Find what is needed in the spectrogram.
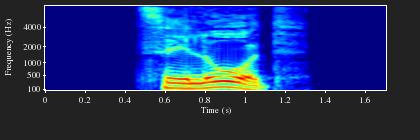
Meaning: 1. zealot (member of the Zealot movement in Judea) 2. zealot (zealous person)
- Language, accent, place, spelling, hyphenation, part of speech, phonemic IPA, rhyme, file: German, Germany, Berlin, Zelot, Ze‧lot, noun, /tseˈloːt/, -oːt, De-Zelot.ogg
